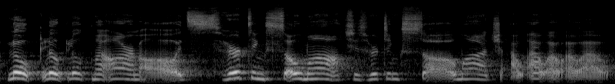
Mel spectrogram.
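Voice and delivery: high, urgent cries of pain; acted king wailing over his hurt arm; pained cry. King in pain calls counselor.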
